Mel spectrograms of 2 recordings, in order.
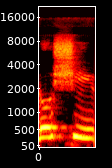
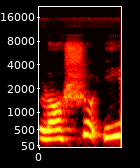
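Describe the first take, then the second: First: The name is clipped into one short run-together word. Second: The name is said in full as two parts. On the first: The speaker calls it wrong. "এরকম উচ্চারণ করে থাকি" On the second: The speaker calls it right. "কিন্তু এগুলো রস্ব ই"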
